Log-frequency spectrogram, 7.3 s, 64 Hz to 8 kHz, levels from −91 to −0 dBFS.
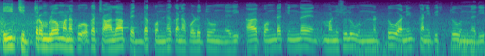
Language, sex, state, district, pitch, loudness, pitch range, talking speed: Telugu, male, Andhra Pradesh, Sri Satya Sai, 130 Hz, -18 LUFS, 120-140 Hz, 140 wpm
